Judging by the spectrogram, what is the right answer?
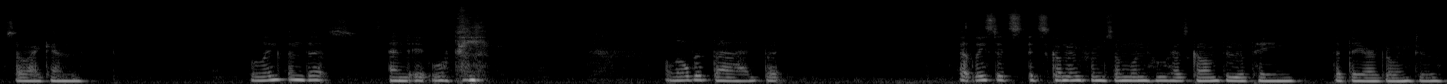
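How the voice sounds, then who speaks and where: A young woman with a Dutch accent, chatting casually with viewers while she draws, speaking softly and haltingly with many fillers and small laughs. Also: on the low side, little pitch movement, breathy edge. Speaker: streamer. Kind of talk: casual chat while drawing on stream.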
